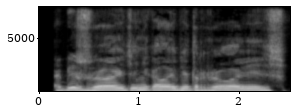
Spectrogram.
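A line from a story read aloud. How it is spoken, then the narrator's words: Deep bass, loud whoop. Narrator (Russian): пробасил и громко гикнул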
